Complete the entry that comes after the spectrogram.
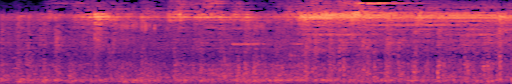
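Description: Passenger express train running at speed: a steady rumble of steel wheels on the rails, with clatter as the coaches pass over rail joints and points.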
